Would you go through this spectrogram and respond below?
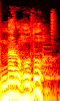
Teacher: vocês têm deixado mais explícita a pronúncia oxítona de Naruhodô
